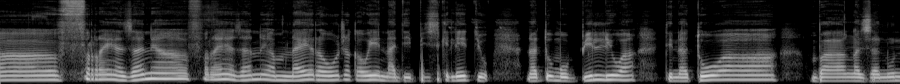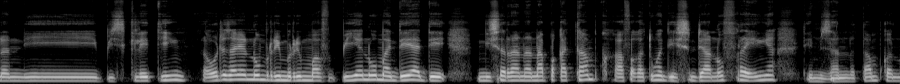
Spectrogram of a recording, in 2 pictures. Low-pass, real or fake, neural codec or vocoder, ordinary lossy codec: none; real; none; none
